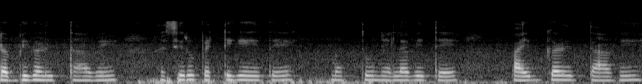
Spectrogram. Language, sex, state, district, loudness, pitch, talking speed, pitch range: Kannada, female, Karnataka, Koppal, -20 LUFS, 195 Hz, 85 wpm, 190-205 Hz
